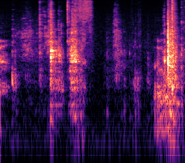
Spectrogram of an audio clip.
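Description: A handful of short clicks and taps from packaging being handled, as a part is pushed to clip into place.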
